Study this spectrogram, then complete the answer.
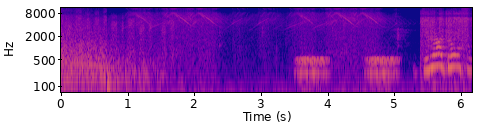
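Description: Shimmering magical whooshes sweep downward again and again in a video game.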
